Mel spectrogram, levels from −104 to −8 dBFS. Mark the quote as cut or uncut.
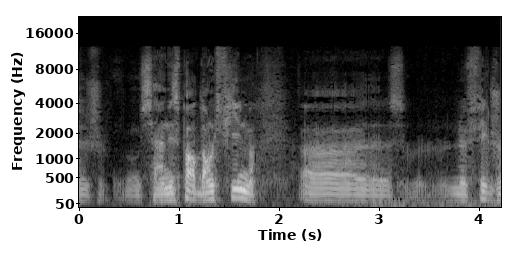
uncut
